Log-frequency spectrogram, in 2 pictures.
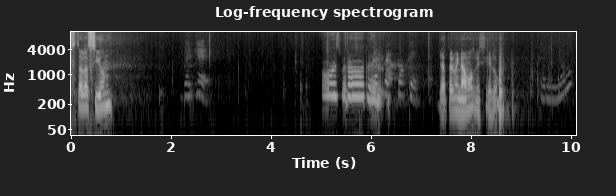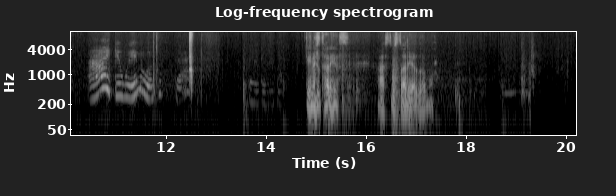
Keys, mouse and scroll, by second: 0.4 Return, 9.2 Down, 9.5 Up, 11.7 Return.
